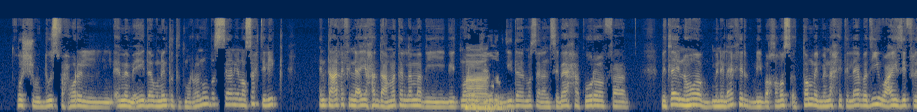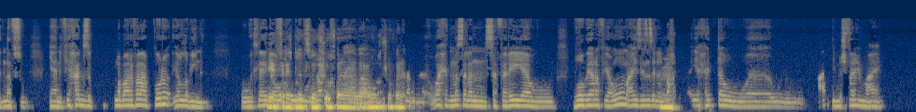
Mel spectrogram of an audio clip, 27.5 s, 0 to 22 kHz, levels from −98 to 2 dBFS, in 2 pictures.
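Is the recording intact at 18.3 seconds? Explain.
No. At 18.3 seconds the speech sits inside a stretch of speech suppressed in double talk, running from 17.96 to 20.17 s. The level dips by up to about 25 dB. This is likely an echo canceller turning down the talker along with the far side during overlap.

An echo leak also ends right at 18.3 s, after starting at 18.19 s. A brief delayed copy of the voice comes back about 194 ms late, only a little quieter than the speech. It is likely residual loudspeaker pickup that the echo canceller missed.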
